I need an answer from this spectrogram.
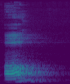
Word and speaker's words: ho: Io ho, tu hai, lui, lei ha, noi abbiamo, voi avete, loro hanno. The H is silent in Italian when it's at the beginning of a word.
